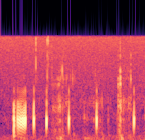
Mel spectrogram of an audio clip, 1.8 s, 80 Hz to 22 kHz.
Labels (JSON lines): {"label": "biophony, knock croak", "recorder": "SoundTrap 300"}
